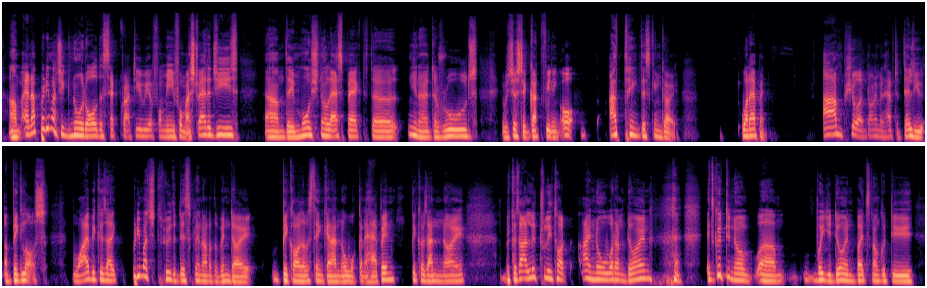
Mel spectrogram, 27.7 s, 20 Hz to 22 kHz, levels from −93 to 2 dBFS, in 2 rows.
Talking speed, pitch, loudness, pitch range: 210 wpm, 140 Hz, -21 LUFS, 125-155 Hz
